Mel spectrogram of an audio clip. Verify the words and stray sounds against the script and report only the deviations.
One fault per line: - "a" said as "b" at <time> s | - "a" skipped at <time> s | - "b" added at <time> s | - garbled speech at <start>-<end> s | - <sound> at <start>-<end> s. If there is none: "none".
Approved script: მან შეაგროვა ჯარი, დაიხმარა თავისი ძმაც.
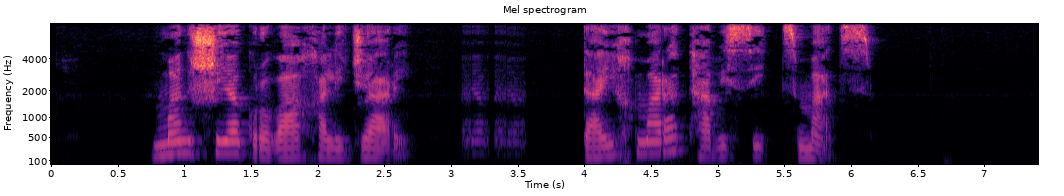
- "ახალი" added at 1.9 s
- laugh at 3.1-3.6 s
